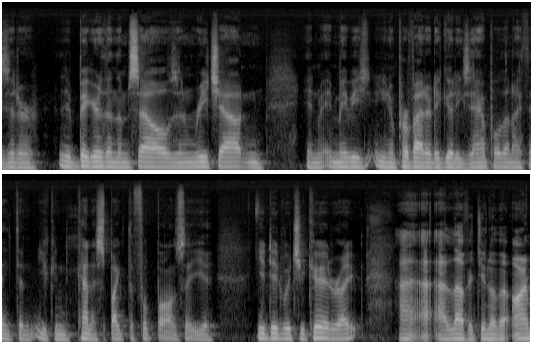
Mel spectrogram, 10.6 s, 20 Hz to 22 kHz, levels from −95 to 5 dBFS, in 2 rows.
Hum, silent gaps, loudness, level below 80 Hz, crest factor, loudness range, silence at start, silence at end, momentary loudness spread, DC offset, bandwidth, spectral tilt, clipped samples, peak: none; none; -34 LUFS; -66 dBFS; 20 dB; 4 LU; 0 s; 0 s; 10 LU; under 0.1%; 18.5 kHz; -5 dB/octave; under 0.1%; -14 dBFS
